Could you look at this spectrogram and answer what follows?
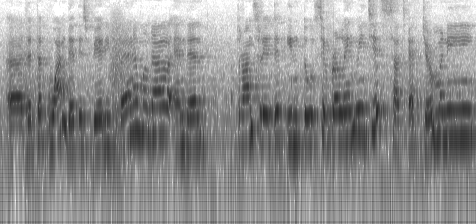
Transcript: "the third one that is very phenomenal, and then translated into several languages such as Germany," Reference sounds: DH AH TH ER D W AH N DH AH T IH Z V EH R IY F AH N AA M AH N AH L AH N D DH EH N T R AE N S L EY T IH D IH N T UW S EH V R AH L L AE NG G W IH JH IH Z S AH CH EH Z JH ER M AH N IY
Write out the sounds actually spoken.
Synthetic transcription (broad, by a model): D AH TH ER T W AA N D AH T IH S V EH R IY F AH N AA M AH N AH L AH N D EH N T R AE N S L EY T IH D IH N T UW S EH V R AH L L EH NG G W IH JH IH S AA CH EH S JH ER M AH N IY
